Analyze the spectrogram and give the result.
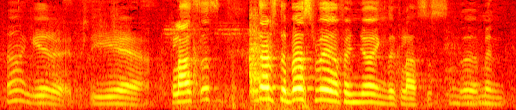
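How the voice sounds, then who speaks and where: A woman from India who speaks Urdu as her first language delivers a classroom lecture in Indian English. Her mid-range voice has lively intonation and a slightly slow pace, and she hesitates often, with many fillers and restarts. Background noise is audible.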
